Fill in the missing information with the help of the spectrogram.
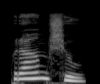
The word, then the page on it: ಪ್ರಾಂಶು: prāmśu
